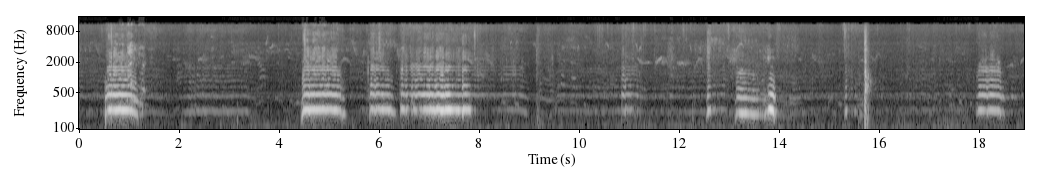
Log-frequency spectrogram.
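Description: Bees buzz in loud, droning bursts that swell and fade as they fly past, with quieter humming in between and a brief sharp tick near the end. No one speaks.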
